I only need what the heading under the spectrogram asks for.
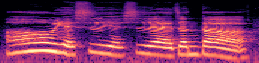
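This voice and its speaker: A woman with a Taiwanese Mandarin accent, co-hosting a podcast in casual chat, animated and agreeable and quick to laugh. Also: medium pitch. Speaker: podcast co-host.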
